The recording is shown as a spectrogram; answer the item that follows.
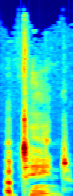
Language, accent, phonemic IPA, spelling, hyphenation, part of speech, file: English, US, /əbˈteɪnd/, obtained, ob‧tained, verb, En-us-obtained.ogg
- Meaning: simple past and past participle of obtain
